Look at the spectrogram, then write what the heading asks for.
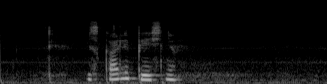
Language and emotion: Russian, neutral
